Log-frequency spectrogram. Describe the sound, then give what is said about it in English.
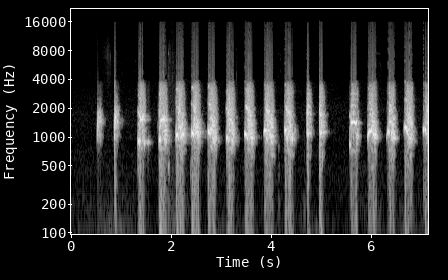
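Loud turkey yelping blown on a Woodhaven modified cutter mouth call: two rhythmic series of raspy, evenly spaced yelps separated by a short pause. “This is my modified cutter. It's in our mouth call line. But I'm going to do some regular yelping. I'll give you an example about toning it down and learning the softer stuff. This is the louder yelping.”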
